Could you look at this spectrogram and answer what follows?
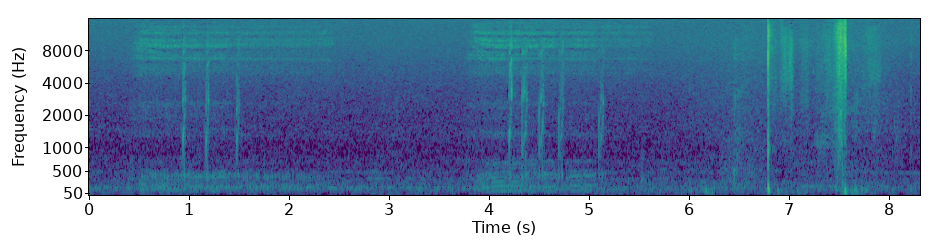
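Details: Elderly woman (grandmother) asleep at night, snoring: rough, rumbling snores with each breath and a few sharp snorts near the end.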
